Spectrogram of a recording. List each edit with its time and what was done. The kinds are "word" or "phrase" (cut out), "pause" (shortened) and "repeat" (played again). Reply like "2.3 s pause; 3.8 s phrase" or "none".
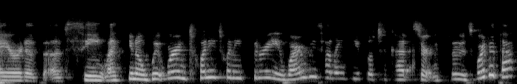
3.2 s word; 4.1 s word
